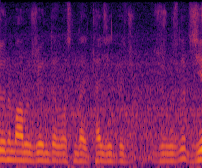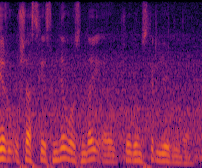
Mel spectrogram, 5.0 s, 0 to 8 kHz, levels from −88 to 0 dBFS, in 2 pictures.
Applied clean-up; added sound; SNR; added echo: none; Wind; 10 dB; none.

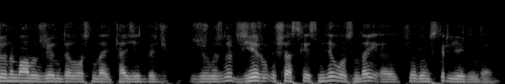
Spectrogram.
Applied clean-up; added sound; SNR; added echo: neural mask model Resemble Enhance denoiser.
